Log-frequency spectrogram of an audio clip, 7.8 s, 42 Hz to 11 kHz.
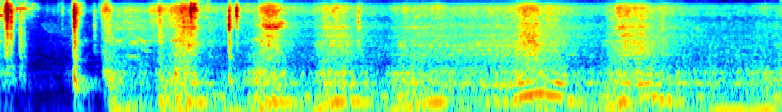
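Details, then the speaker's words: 1973 Plymouth Scamp, cold start after new muffler and tailpipe (exits rear, unpainted pipe): starter catches, settles into low, slightly uneven cold idle, wanting to stall a bit, with mellow quiet exhaust; normal cold running. "Yeah, nice and reasonable. It's so weird. You know, despite the car wanting to stall kinda because it's cold, I was so used to this thing echoing off the side of all the buildings."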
